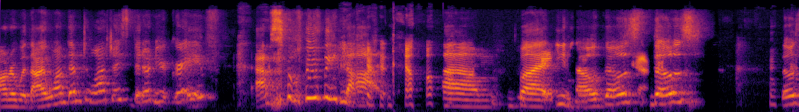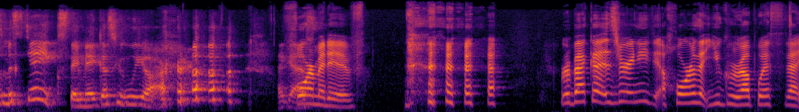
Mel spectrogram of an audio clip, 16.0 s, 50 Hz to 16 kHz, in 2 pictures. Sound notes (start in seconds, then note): 3.3 laughings; 3.3 laughs; 12.0 chuckles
